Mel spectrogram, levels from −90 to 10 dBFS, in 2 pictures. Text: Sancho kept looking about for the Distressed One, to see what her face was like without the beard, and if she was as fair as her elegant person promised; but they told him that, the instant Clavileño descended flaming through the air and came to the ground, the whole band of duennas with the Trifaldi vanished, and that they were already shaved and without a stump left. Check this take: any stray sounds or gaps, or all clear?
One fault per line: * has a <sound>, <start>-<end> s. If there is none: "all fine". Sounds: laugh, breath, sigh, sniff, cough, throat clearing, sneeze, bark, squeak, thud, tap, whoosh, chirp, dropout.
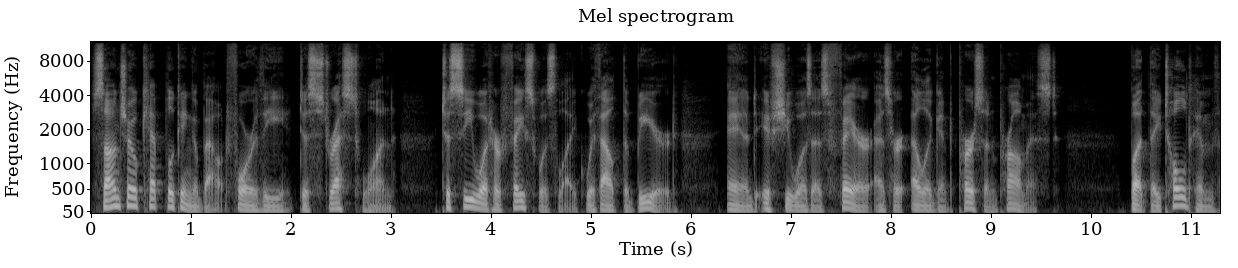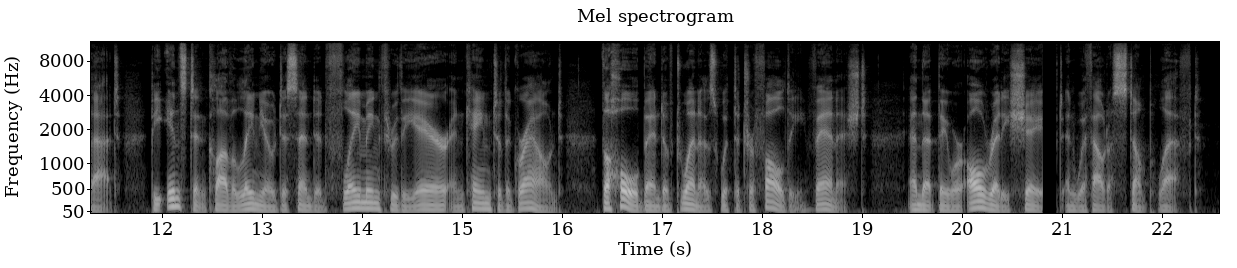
* has a dropout, 20.8-20.9 s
